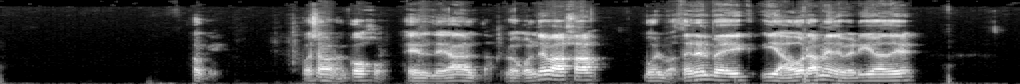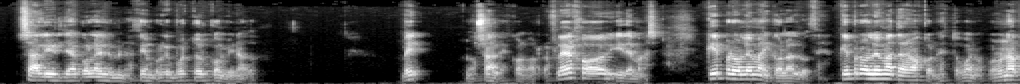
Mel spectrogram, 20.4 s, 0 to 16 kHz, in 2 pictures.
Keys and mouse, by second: 2.7 alt+h, 2.7 click, 3.5 right click, 4.0 z, 4.5 right click, 5.1 shift+right click, 7.3-14.1 drag, 14.1-20.4 middle drag.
